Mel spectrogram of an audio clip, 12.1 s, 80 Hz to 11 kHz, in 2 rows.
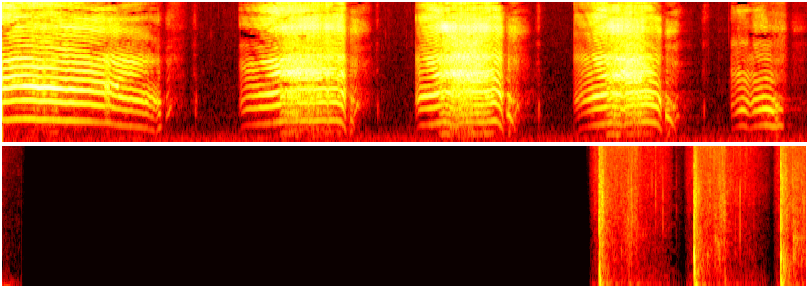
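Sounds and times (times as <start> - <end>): child crying: 0.0 - 1.2.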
